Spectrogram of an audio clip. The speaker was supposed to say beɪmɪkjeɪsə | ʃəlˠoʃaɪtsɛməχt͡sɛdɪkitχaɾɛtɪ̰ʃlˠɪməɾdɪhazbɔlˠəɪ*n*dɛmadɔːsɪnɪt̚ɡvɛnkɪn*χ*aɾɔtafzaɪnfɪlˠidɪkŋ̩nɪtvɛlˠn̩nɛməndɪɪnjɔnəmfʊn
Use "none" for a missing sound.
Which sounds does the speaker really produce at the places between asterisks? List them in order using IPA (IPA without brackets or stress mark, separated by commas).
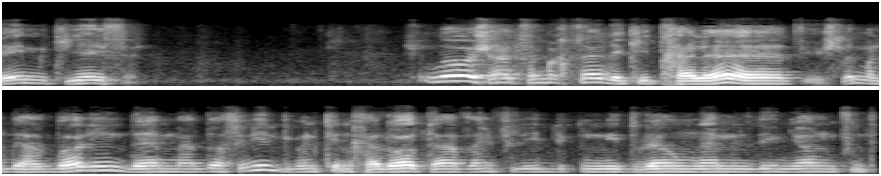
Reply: n, χ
